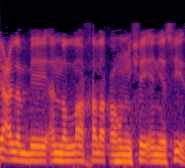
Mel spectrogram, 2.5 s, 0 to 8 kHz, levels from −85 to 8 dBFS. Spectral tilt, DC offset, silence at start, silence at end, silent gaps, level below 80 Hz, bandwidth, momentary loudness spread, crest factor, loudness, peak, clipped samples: -12 dB/octave; under 0.1%; 0 s; 0 s; none; -44 dBFS; 5.4 kHz; 2 LU; 14 dB; -17 LUFS; -2 dBFS; under 0.1%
